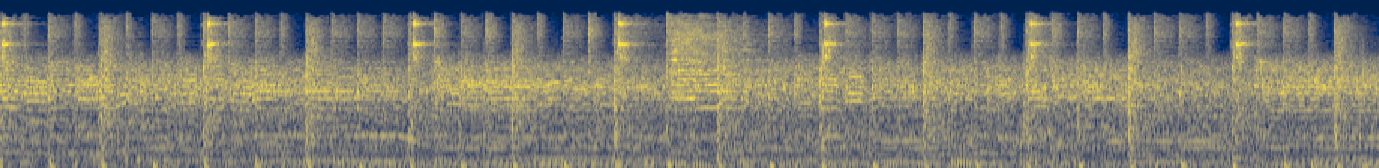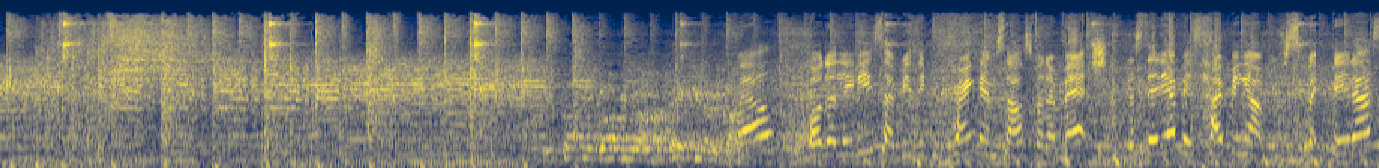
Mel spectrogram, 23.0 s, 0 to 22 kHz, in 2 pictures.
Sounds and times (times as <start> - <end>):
Music: 0.0 - 22.9.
